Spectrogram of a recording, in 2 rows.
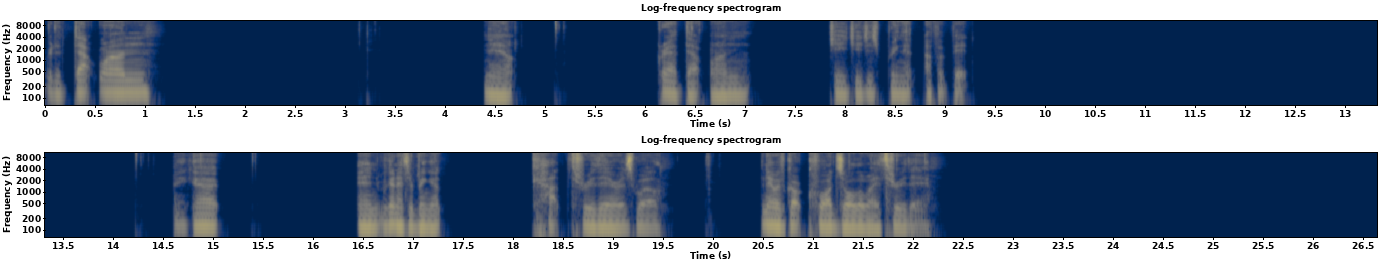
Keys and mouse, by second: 2.1 ctrl+x, 3.0 middle click, 4.7 1, 5.1-5.8 drag, 6.1 middle click, 7.2 g, 7.5 g, 10.1 click, 11.1-12.2 middle drag, 12.6 click, 12.9 k, 14.8-15.2 drag, 15.2-16.2 middle drag, 16.9 k, 21.7 click, 22.1 middle click, 23.0 click, 24.3 g, 24.4 g, 26.4 click.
